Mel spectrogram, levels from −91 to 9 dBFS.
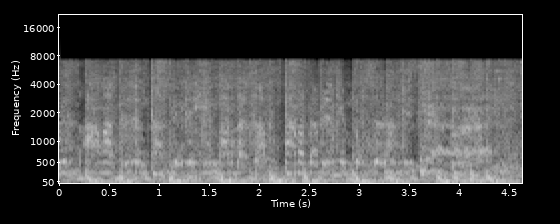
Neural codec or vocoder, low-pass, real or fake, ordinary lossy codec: codec, 16 kHz, 4 kbps, FreqCodec, larger model; 7.2 kHz; fake; none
